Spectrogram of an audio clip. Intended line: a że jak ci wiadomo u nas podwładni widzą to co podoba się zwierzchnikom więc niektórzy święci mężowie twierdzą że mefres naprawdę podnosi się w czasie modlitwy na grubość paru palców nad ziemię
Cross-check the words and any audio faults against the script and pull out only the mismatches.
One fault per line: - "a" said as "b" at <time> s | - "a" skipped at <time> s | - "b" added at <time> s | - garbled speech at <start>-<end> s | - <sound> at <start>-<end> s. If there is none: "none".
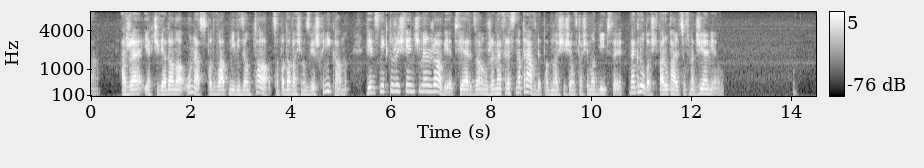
none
